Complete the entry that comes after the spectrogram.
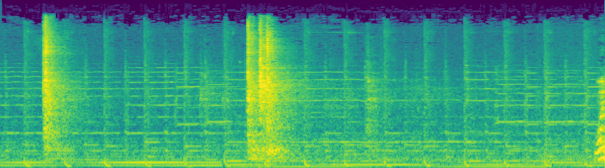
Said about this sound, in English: it's time to replace the door.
